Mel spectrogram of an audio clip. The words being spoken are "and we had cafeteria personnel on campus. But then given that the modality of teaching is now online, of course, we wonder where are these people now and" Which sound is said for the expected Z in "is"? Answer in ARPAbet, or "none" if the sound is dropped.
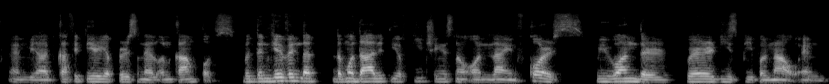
S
